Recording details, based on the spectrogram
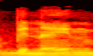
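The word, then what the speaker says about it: benign: अनुकूल रहा वह मेरे मतलब फेवरेबल बिनाइन बिना इंफॉर्मेशन के फेवरेबल रहा मुझे बिनाइन और इसको बिनाइन बोलते हैं बी इ एन आई जी एन स्पेलिंग्स याद कर लीजिए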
